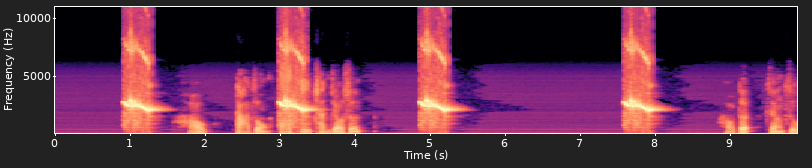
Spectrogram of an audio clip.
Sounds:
Speech

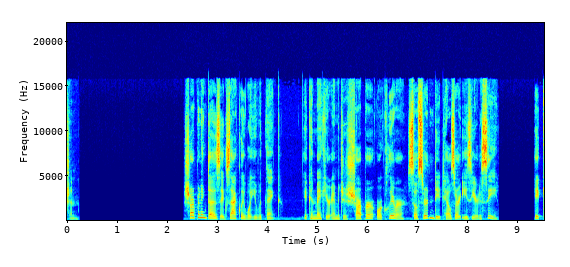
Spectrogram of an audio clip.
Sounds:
Speech

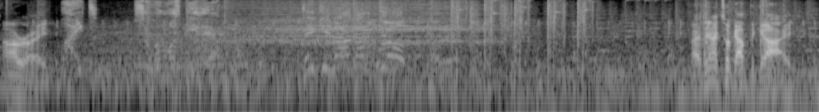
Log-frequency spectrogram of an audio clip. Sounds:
Speech, Music

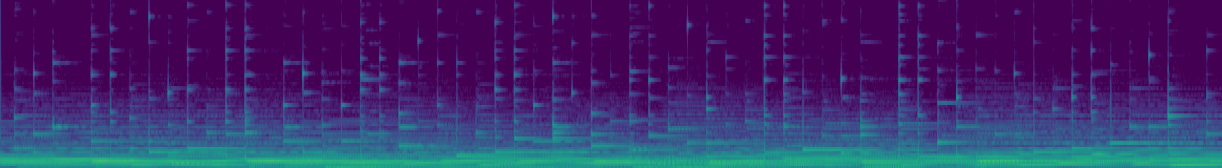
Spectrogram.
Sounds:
Music

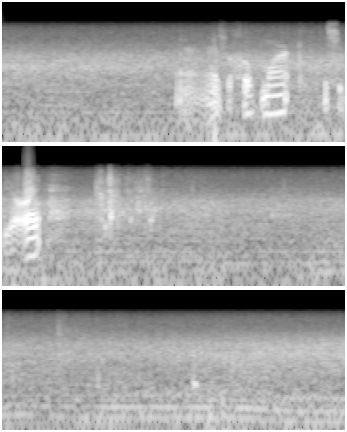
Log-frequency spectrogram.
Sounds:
Speech, outside, rural or natural

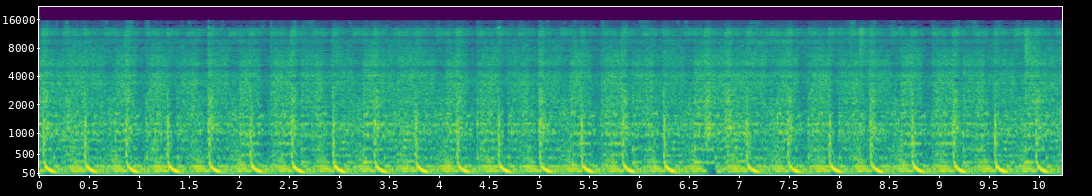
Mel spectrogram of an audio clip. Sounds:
people shuffling

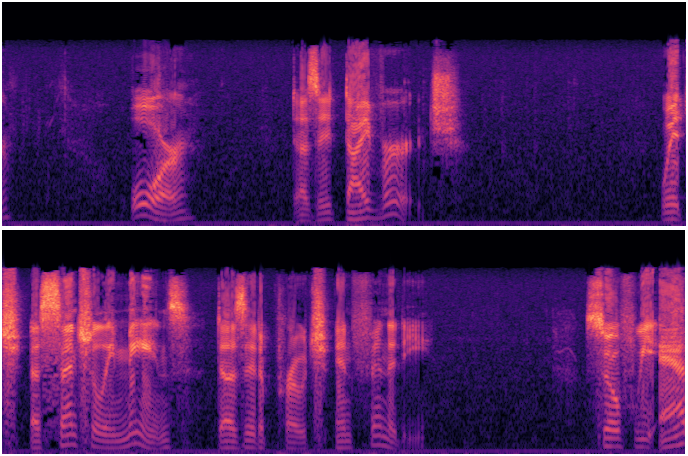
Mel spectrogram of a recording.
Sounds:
Speech

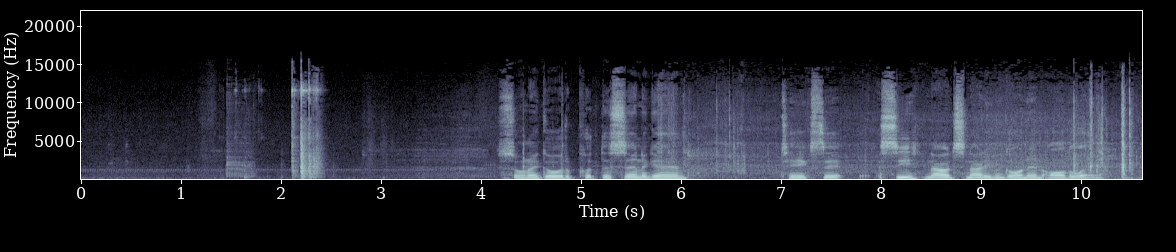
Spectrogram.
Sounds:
Speech

